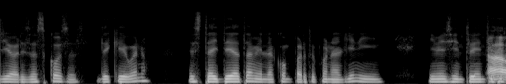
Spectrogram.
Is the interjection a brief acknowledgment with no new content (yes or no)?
no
